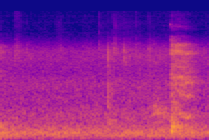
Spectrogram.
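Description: A single brief cough about three-quarters of the way in, over low room noise in a pause between sentences.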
